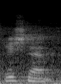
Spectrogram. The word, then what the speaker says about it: Krishna: Krishna Varna, the incarnation of Krishna, which is pronounced in the two syllables, Krishna.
